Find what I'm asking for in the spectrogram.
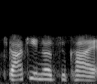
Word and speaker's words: Gaki no Tsukai: Like, I know there's a show called Gaki no Tsukai? I don't even know how to say it. – Yeah, that was right. You were close. Gaki no Tsukai, and I do.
